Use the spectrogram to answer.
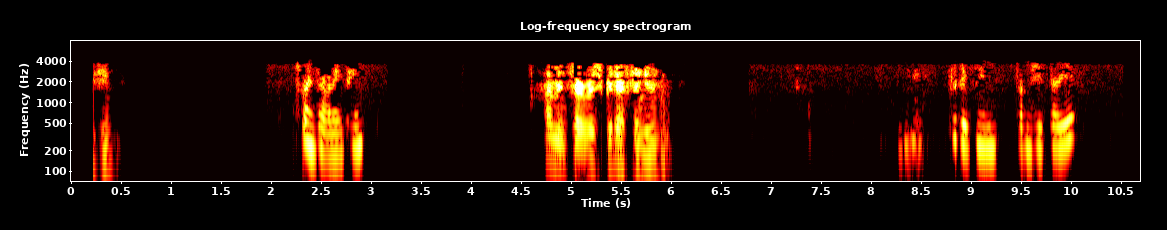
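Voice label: Sheriff Dispatch, scanner audio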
